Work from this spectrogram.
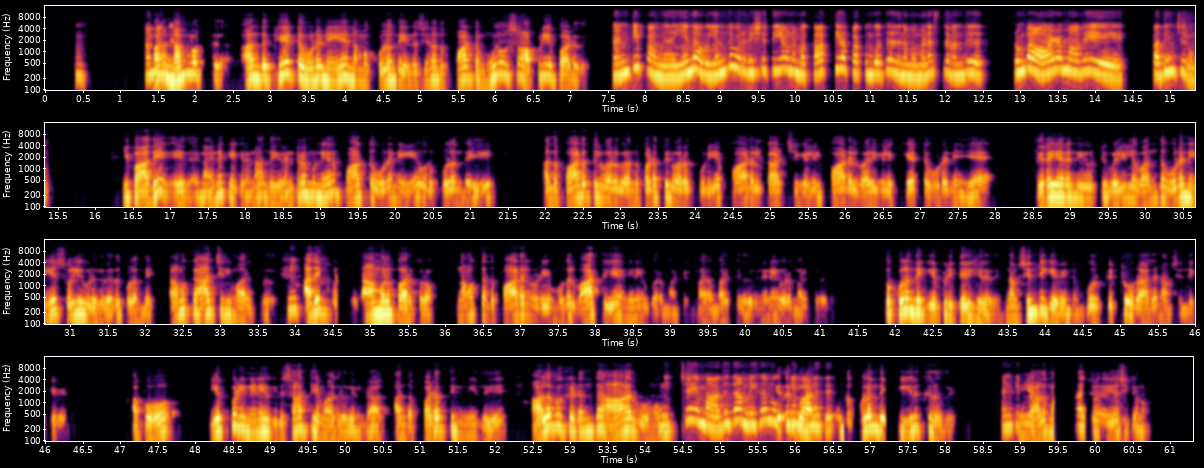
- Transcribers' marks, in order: drawn out: "ஆழமாவே"
- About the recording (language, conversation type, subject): Tamil, podcast, பாடங்களை நன்றாக நினைவில் வைப்பது எப்படி?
